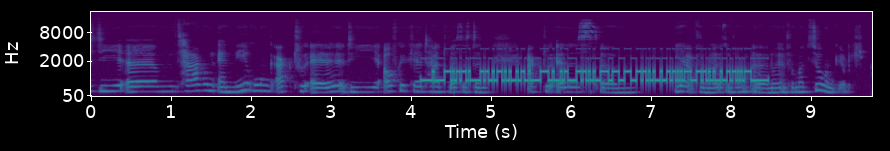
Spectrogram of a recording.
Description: RTTY (50 baud, 450 Hz shift), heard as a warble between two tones, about 1000 Hz centre. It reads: LA2TKV 599 749 749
